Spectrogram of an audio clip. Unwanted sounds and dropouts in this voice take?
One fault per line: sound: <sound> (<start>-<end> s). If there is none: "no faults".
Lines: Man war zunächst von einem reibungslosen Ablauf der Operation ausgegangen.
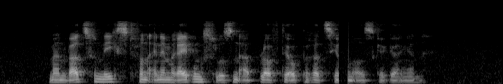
sound: dropout (3.4-3.5 s)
